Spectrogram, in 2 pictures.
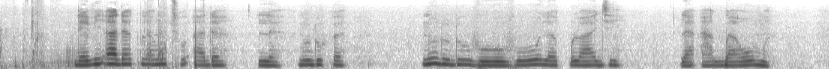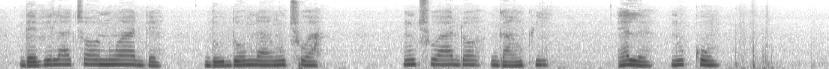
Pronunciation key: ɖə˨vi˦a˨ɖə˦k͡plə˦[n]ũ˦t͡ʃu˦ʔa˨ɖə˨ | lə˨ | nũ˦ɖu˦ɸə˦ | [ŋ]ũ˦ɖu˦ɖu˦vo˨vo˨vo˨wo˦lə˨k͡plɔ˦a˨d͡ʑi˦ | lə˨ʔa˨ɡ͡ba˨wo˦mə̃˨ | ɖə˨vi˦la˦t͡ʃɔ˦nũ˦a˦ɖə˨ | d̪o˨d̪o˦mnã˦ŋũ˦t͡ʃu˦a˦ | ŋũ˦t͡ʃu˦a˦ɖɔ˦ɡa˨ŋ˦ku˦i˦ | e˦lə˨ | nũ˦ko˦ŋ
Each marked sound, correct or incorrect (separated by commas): incorrect, incorrect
